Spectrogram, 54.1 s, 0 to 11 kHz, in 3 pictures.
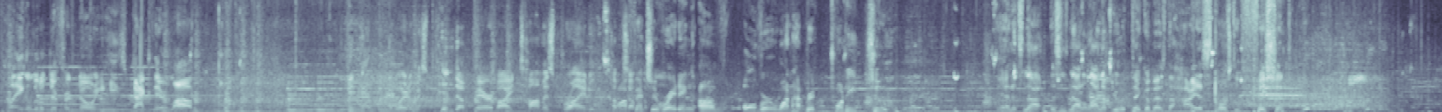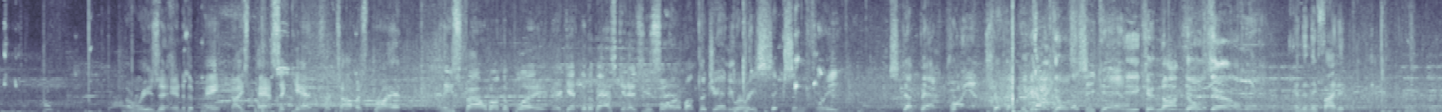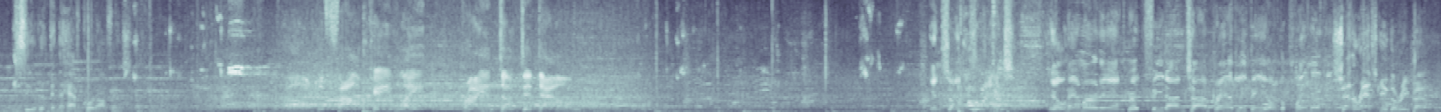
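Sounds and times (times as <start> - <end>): crowd din: 0.0 - 54.0
low crowd murmur: 33.3 - 49.1
basketball bouncing on court: 35.2 - 36.4, 44.2 - 48.3.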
